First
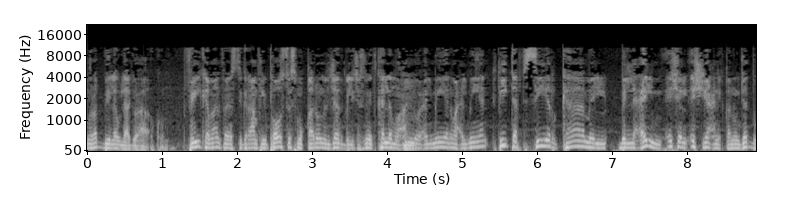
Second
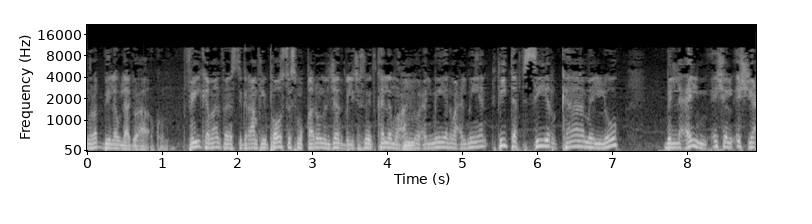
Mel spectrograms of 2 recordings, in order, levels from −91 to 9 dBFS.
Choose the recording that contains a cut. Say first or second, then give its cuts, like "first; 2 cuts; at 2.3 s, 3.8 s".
first; 1 cut; at 6.9 s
